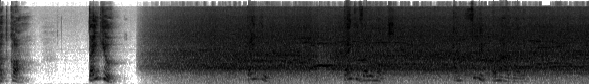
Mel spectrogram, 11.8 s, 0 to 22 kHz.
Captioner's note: wild applause and cheering for 17 seconds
